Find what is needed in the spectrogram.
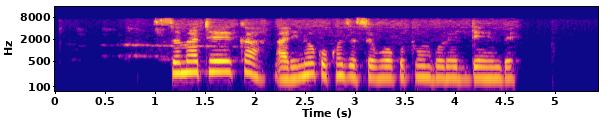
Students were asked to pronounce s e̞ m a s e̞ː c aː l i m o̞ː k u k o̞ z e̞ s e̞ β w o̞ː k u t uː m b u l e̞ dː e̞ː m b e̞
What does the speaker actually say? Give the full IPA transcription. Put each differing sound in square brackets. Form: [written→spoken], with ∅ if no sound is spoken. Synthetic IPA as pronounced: s e̞ m a [s→t] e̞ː [c→k] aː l i [m→n] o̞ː k u k o̞ z e̞ s e̞ β w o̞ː k u t uː m b u l e̞ dː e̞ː m b e̞

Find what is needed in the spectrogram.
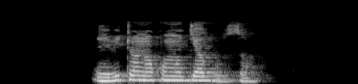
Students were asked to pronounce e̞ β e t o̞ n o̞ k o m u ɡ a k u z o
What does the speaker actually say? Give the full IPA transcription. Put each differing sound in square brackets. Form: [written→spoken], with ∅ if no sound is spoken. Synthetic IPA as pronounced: e̞ β [e→i] t o̞ n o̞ k [o→u] m u [ɡ→ɟ] a [k→ɡ] u z o

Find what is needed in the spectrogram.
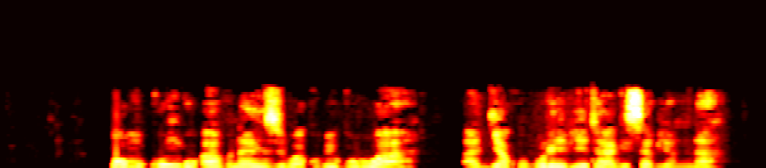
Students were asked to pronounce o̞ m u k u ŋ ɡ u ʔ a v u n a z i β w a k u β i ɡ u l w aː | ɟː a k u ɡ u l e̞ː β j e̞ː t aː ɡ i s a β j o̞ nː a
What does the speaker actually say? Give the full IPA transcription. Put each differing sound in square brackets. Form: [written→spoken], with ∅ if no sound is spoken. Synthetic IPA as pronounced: o̞ m u k [u→uː] ŋ ɡ u ʔ a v u n a z i β w a k u β i ɡ u l w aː | ɟː a k u ɡ u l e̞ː β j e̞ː t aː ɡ i s a β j o̞ nː a

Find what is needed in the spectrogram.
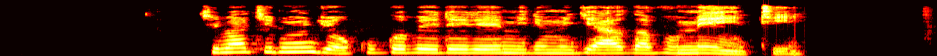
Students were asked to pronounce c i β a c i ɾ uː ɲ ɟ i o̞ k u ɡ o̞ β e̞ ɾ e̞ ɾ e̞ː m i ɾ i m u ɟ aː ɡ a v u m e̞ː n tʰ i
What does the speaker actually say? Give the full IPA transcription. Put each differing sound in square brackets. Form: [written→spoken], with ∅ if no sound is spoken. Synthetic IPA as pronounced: c i β a c i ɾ uː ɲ ɟ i o̞ k u ɡ o̞ β e̞ ɾ e̞ ɾ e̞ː m i ɾ i m u ɟ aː ɡ a v u m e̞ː n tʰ i

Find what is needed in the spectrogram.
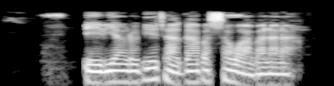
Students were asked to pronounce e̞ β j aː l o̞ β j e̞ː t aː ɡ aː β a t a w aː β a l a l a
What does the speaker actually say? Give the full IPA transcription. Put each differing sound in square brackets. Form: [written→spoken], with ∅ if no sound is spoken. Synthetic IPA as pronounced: e̞ β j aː l o̞ β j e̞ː t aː ɡ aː β a [t→s] a w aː β a l a l a

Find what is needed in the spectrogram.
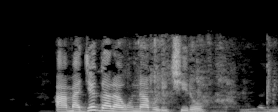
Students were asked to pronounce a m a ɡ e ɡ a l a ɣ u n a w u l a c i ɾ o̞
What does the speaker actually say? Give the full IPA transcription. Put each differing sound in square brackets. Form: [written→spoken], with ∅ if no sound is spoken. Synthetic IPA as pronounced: a m a [ɡ→ɟ] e ɡ a l a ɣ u n a [w→β] u l [a→i] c i ɾ o̞

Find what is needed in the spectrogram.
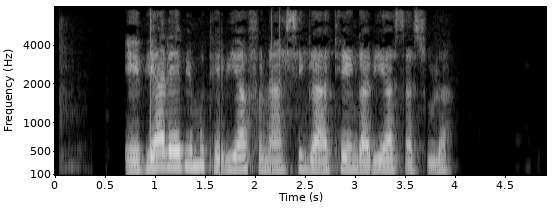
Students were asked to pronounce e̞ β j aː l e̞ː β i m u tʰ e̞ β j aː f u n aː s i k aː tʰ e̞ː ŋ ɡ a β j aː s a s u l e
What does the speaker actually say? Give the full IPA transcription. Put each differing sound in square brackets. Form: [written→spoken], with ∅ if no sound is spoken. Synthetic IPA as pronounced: e̞ β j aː l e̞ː β i m u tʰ e̞ β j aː f u n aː s i [k→ɡ] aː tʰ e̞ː ŋ ɡ a β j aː s a s u l [e→a]

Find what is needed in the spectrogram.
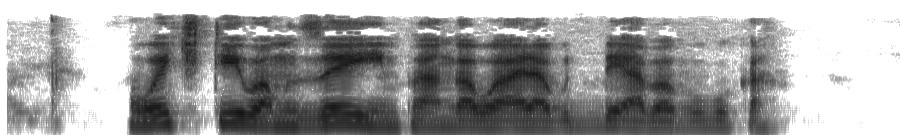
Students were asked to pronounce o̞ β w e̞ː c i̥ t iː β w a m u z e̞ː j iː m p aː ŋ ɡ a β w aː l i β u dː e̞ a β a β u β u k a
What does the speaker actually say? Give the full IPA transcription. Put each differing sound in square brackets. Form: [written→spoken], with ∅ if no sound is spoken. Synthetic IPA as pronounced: o̞ [β→∅] w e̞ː c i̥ t iː β w a m u z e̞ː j iː m p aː ŋ ɡ a β w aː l [i→a] β u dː e̞ a β a [β→v] u β u k a

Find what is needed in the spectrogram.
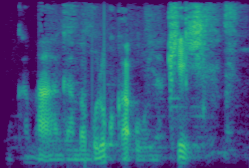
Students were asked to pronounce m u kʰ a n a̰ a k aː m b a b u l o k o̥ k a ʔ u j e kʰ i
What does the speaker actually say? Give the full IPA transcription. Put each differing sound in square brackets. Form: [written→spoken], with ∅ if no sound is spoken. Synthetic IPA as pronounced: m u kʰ a [n→m] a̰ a [k→ɡ] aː m b a b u l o k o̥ k a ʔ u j [e→a] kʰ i

